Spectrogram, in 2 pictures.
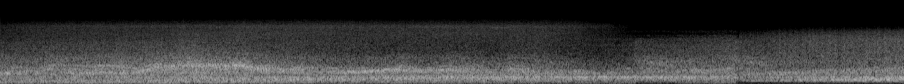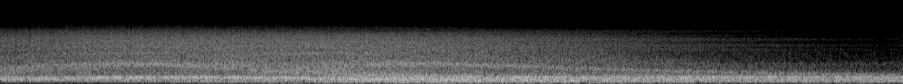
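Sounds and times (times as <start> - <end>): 
wind: 0.0 - 18.0.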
